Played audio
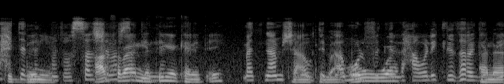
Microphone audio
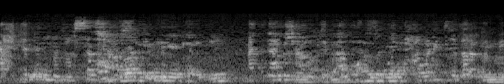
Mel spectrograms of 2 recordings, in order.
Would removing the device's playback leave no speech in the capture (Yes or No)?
Yes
